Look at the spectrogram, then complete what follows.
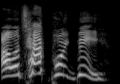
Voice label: ILL ATTACK, Female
